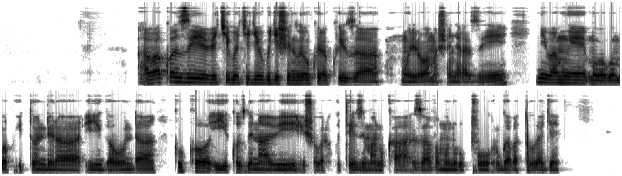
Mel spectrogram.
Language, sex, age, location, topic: Kinyarwanda, male, 18-24, Nyagatare, government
